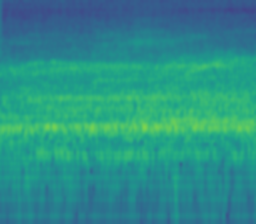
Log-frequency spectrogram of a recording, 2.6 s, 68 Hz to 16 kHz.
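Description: Crowd at Old Trafford cheering a successful penalty kick by Workington Town in a 1993 rugby league Divisional Premiership match against Featherstone, a steady, loud, far-off roar that holds for the whole stretch.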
